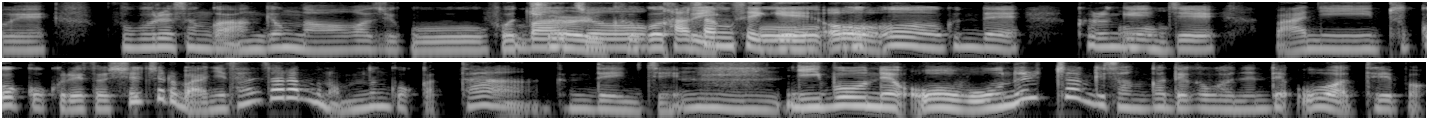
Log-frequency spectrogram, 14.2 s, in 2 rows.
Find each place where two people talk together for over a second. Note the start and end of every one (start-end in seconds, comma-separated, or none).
2.5-4.5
